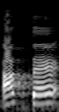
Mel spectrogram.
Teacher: a sílaba tônica é a última Então ela é oxítona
